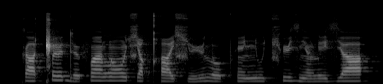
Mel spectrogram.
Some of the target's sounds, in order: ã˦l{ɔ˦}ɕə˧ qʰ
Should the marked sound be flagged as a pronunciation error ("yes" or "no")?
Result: yes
